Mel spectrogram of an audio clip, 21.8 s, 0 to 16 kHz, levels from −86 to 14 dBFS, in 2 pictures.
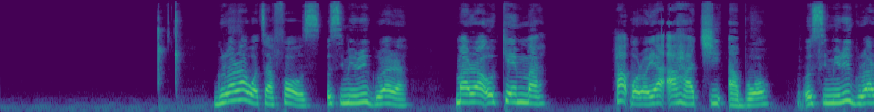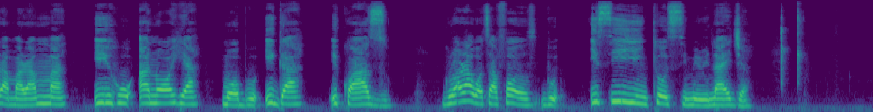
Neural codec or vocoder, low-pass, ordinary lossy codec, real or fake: vocoder, 44.1 kHz, 128 mel bands every 512 samples, BigVGAN v2; 14.4 kHz; AAC, 48 kbps; fake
